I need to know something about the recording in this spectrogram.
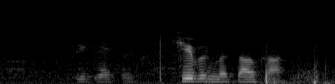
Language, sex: English, male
